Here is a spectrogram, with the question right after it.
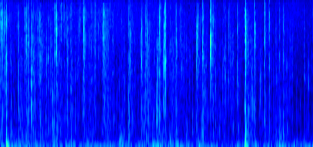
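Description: Fingertips scratch and grip a large heap of thin, clear plastic sheeting, producing a steady, dense crinkling. Quick, dry crackles and rustles run continuously across a broad range from a low rumble up to a bright, hissy top, with a couple of slightly louder snaps standing out.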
